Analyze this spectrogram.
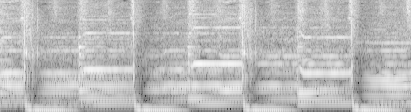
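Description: Background dance music with a steady kick drum, about two beats a second, under a melody of short held notes.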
